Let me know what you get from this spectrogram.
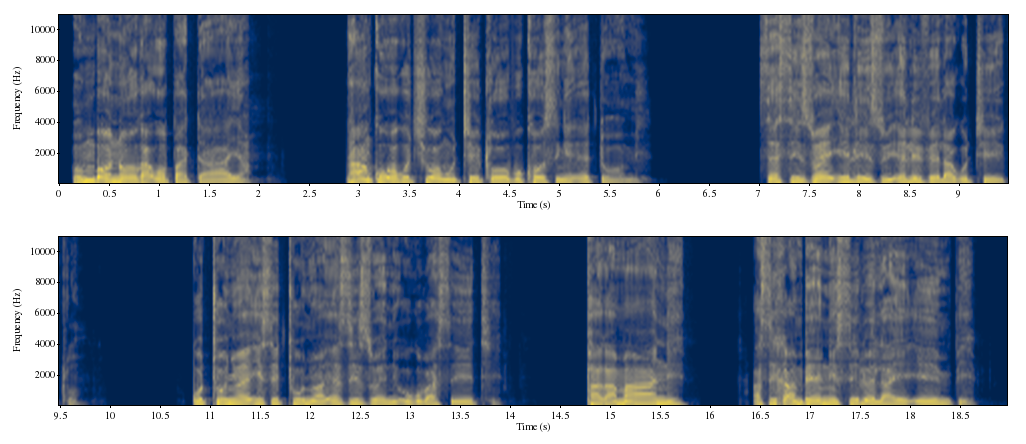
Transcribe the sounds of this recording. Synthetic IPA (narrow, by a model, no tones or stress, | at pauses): um̩βɔnɔɣaɔb̥ʱad̥ʱaːja | naŋkʼuoɣut͡ʃʰʼiwɔŋutʰiǁɔwoβukʰosiŋɛɛd̥ʱoːmi | sesizwɛilizwielivɛlaɣutʰiːǁɔ | ɣutʰuɲwɛisitʰuɲwaezizweniuɣuβasiːtʰi | pʰaɣamaːni | asixambʱenisilwɛlajɛiːmpʼḭ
